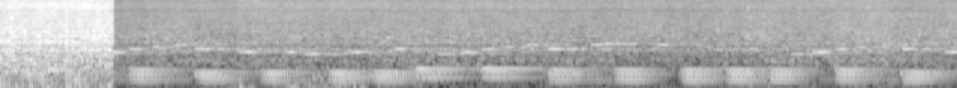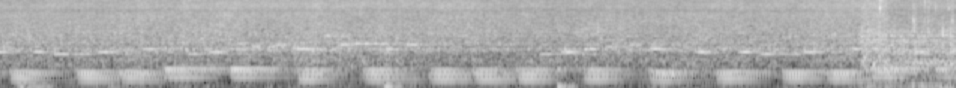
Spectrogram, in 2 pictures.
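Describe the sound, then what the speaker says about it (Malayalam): Onions and salt sautéing in a pan while a Kerala kappa biryani is cooked, giving a steady, close hiss of frying that runs evenly throughout, with a low, rhythmic hum in the background. "ആവശ്യത്തിനുള്ള ഉപ്പും കൂടെ ഇട്ട് കൊടുത്തിട്ട് നന്നായിട്ടൊന്ന് വഴന്ന് വരാൻ വേണ്ടിയിട്ട് നമുക്ക് വെയിറ്റ് ചെയ്യാം"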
